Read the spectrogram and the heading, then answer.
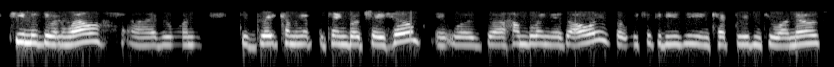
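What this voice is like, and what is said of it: Slightly hoarse voice. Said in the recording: “sounding a little bit hoarse, but that's just because I got a little bit of a cough”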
